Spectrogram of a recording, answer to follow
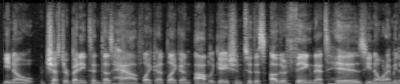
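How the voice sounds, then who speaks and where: A man's voice: fairly low pitch, no echo, studio quality. A man co-hosting a music podcast, talking informally and emphatically, repeating words to make his point. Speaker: podcast co-host. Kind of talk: casual music discussion.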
